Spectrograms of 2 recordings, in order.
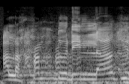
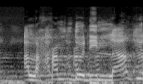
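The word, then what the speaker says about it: الحمد لله: আলহামদুলিল্লাহি রাব্বিল আলামিন। আলহামদুলিল্লাহি রাব্বিল আলামিন। এ গলার ভেতর থেকে উচ্চারণ করবেন।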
